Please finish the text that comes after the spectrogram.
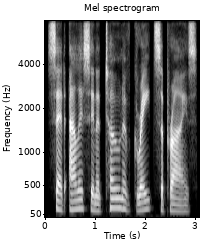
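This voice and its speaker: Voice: medium pitch, takes it slowly, clean tone, no room sound, studio quality. A narrator reading a children's classic as a scripted storybook audiobook.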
